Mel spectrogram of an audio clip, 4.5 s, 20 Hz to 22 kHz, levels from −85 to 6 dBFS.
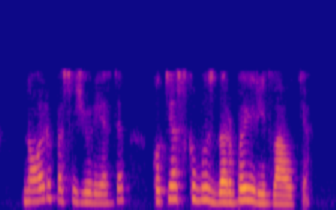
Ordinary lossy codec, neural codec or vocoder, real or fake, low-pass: MP3, 48 kbps; codec, 16 kHz, 1.1 kbps, Voila-Tokenizer; fake; 5.4 kHz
